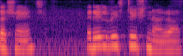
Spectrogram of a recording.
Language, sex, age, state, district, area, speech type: Goan Konkani, female, 30-45, Goa, Salcete, rural, spontaneous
